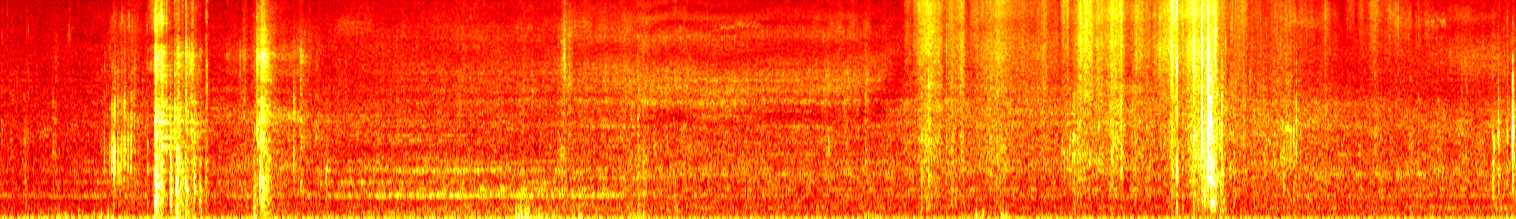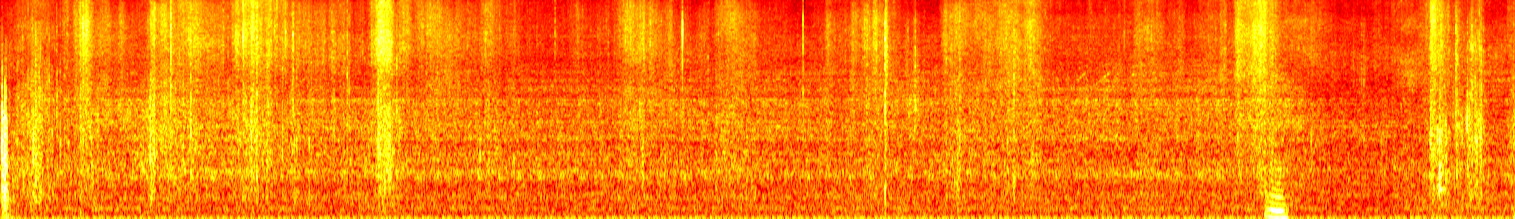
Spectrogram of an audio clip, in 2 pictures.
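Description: A vehicle engine idling steadily, with now and then the rustle and crinkle of plastic bags being opened and handled.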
